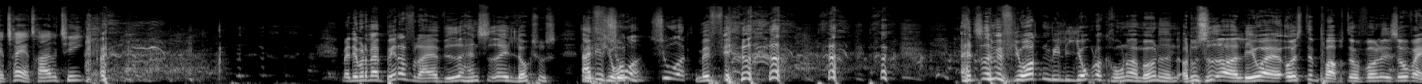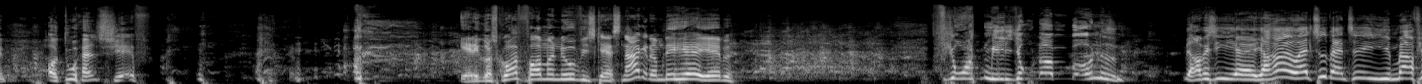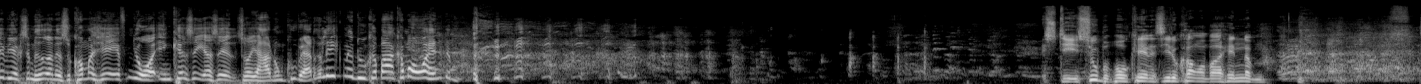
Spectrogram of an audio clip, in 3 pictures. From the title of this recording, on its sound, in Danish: LIVE fra Kolding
